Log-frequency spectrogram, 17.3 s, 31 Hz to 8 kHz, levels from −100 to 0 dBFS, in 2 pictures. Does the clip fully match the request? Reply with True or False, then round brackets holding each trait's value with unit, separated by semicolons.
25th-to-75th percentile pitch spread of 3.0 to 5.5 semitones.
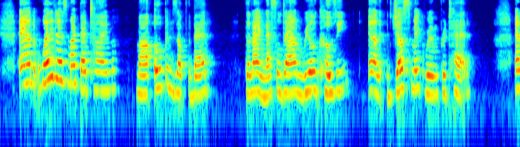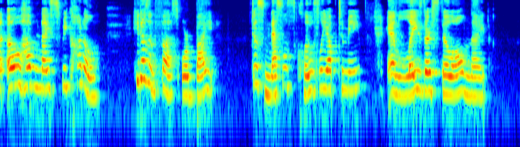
True (3.6 semitones)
